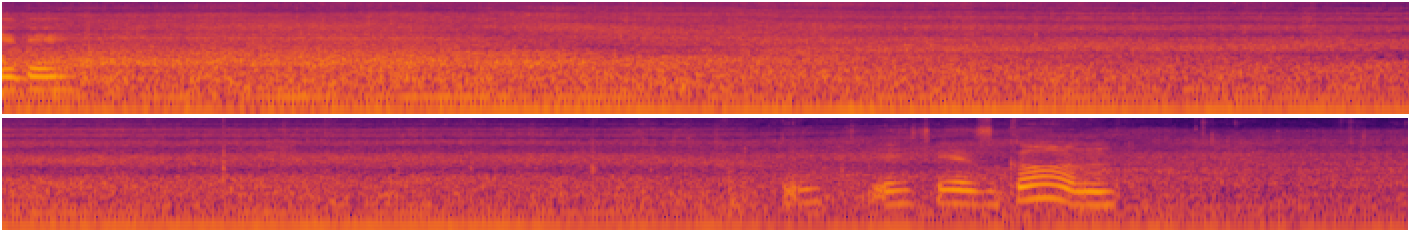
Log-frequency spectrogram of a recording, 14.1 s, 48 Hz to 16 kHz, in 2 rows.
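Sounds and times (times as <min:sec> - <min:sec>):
boat engine humming: 0:00.0 - 0:14.0.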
